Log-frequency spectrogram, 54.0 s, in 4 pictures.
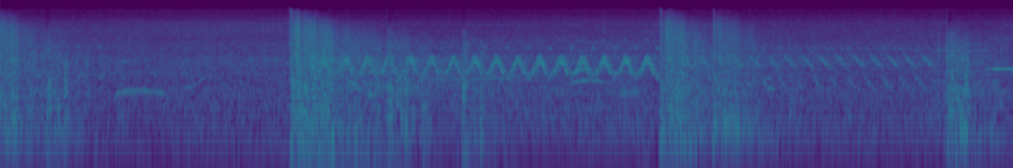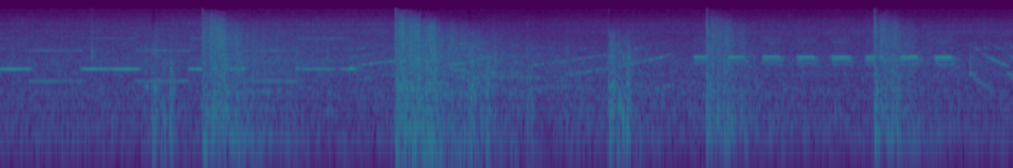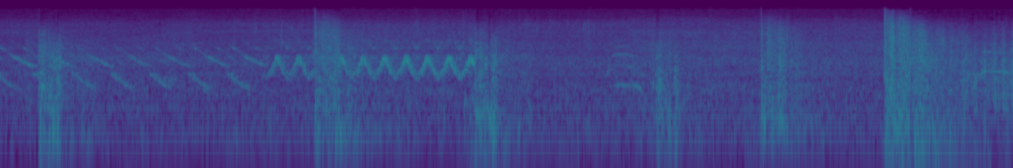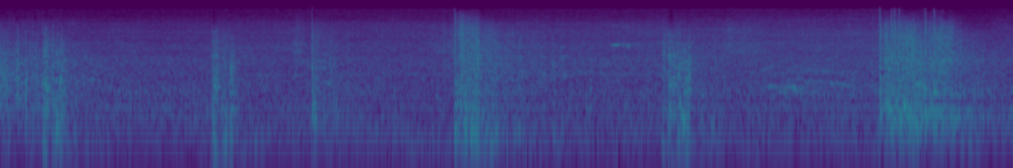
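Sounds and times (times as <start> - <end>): fireworks bursting in bangs: 0.0 - 1.4, 3.8 - 6.7, 8.5 - 10.7, 12.4 - 13.6, 15.4 - 18.0, 18.6 - 26.4, 27.4 - 28.2, 31.1 - 32.0, 33.2 - 34.2, 35.6 - 36.3, 37.1 - 38.2, 38.8 - 41.8, 43.3 - 43.9, 44.6 - 45.2, 46.5 - 48.0, 49.2 - 50.2, 52.2 - 54.0
car alarm beeps and whoops: 4.4 - 8.9, 9.8 - 34.1, 35.1 - 35.7.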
